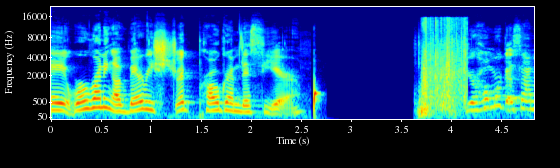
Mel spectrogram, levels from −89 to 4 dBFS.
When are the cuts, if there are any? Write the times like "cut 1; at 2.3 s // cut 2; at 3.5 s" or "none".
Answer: none

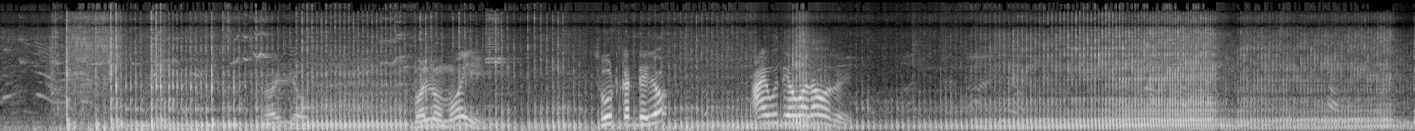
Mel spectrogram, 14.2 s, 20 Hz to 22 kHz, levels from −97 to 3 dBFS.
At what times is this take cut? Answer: none

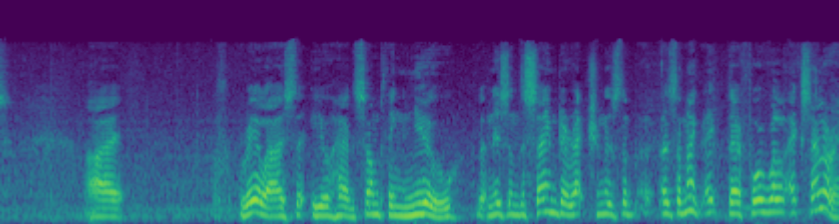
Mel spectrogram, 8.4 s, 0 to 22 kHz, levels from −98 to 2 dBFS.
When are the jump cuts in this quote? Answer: none

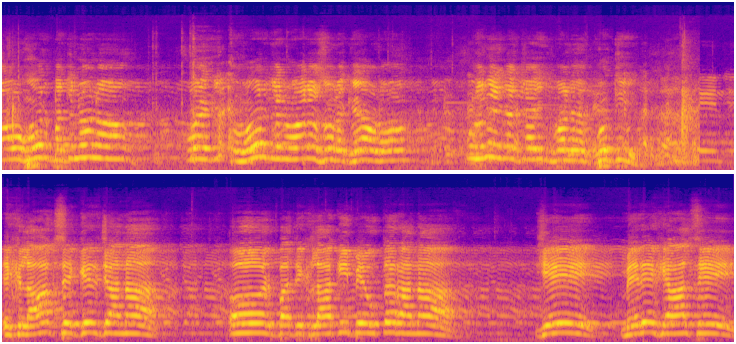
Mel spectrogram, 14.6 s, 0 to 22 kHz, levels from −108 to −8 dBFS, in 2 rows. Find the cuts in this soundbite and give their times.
cut 1; at 6.9 s

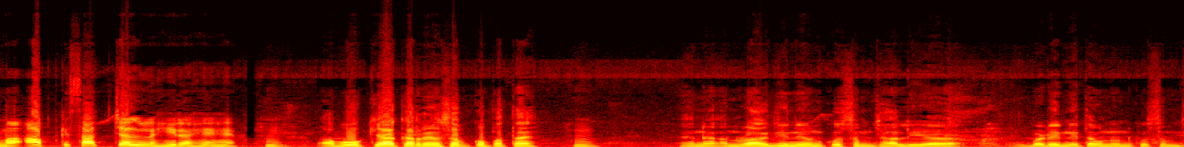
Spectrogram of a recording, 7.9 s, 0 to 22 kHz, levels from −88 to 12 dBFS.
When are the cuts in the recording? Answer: cut 1; at 1.6 s

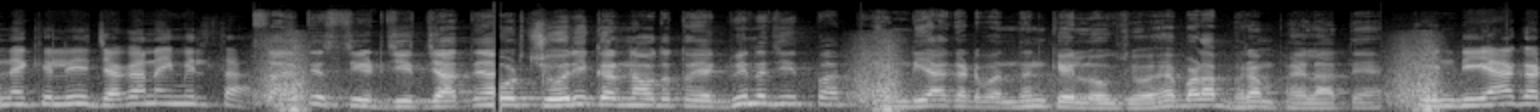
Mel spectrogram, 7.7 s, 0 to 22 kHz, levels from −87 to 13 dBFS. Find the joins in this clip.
cut 1; at 1.3 s // cut 2; at 2.5 s // cut 3; at 4.4 s // cut 4; at 6.8 s

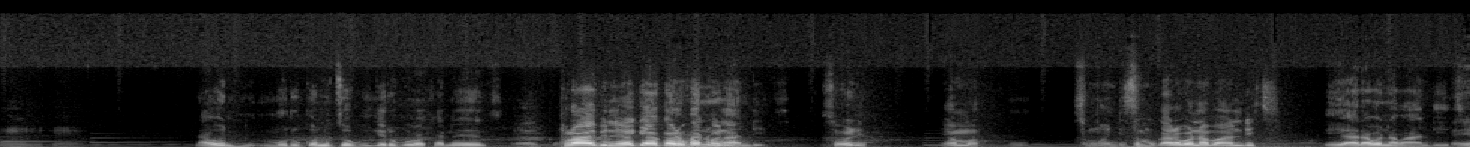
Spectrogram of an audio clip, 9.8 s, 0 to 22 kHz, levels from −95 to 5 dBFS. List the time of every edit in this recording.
cut 1; at 3.7 s

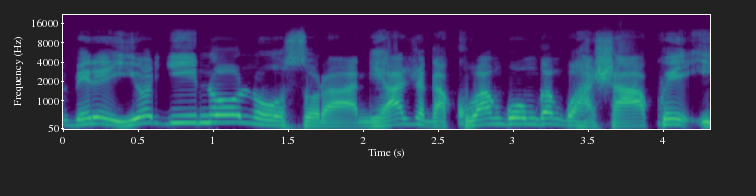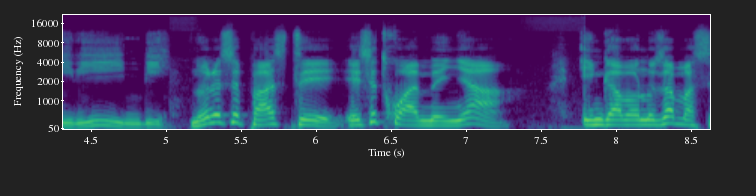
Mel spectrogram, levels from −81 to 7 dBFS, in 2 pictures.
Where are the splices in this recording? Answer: cut 1; at 5.0 s

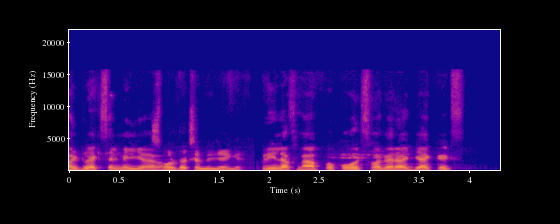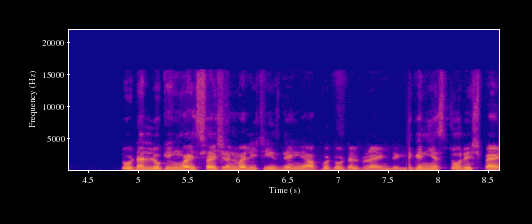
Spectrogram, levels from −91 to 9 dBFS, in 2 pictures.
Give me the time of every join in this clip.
cut 1; at 1.9 s // cut 2; at 7.7 s

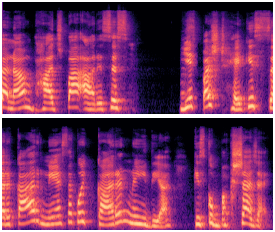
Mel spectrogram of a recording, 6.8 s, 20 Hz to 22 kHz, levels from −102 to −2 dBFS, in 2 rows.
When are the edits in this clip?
cut 1; at 2.4 s

